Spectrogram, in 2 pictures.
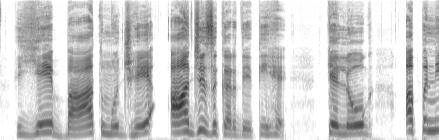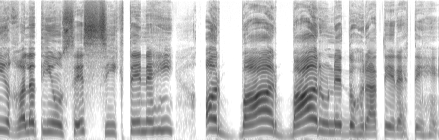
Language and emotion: Urdu, angry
